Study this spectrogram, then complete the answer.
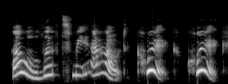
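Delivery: high, loud frightened scream of panic; terrified cry to be lifted out; panicked cry. A narrator's reading. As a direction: shriek for help as the horse stumbles. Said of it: "she cried".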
